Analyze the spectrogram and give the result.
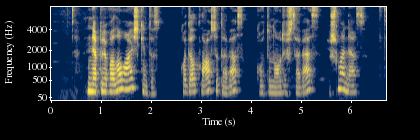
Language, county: Lithuanian, Kaunas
